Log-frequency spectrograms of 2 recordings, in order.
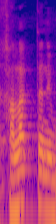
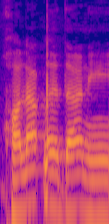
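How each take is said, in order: First: The opening kh sound is not articulated clearly. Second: The opening kh sound is articulated clearly. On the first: The speaker calls it wrong. "খালাক্তানি বললে এটাকে খ উচ্চারণ হয় না" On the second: The speaker calls it right. "এটা হবে খলাকতানি"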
